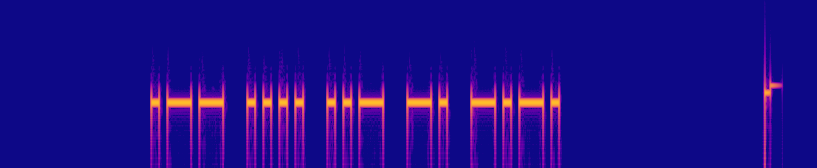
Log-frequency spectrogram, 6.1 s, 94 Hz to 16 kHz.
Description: Morse code, heard as a keyed tone, about 20 wpm, 700 Hz. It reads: WHUNC
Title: Code Groups - 5 Letters - 20wpm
